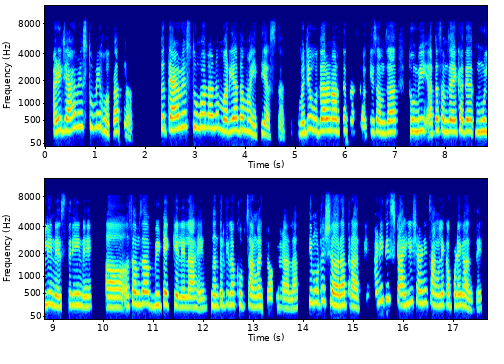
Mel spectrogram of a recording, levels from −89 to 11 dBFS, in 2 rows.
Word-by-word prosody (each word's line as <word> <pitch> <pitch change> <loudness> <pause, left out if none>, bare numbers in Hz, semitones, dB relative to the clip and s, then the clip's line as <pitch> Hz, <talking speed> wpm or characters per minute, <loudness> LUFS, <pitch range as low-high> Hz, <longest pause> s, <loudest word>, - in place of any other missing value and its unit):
आणि 255 +4 +3
ज्यावेळेस 310 +7 +1
तुम्ही 340 +1 -4
होतात 250 -2 -1
ना, - - -6 0.6
तर 305 - 0
त्यावेळेस 310 +5 +5
तुम्हाला 330 -1 +2
ना 330 - -3
मर्यादा 275 0 +4
माहिती 220 -6 -2
असतात. 160 -6 -8 0.3
म्हणजे 225 +6 -1
उदाहरणार्थ 265 -1 +3
कसं, 235 -8 -7
की 245 -1 -4
समजा 240 0 +1 0.3
तुम्ही 260 +1 0
आता 265 +5 +2
समजा 260 -2 +2
एखाद्या 255 0 +3
मुलीने, 245 -2 0
स्त्रीने 245 -4 -3 0.3
अ, 205 - -1 0.5
समजा 265 0 +3
बी-टेक 245 +2 +2
केलेलं 210 -3 +1
आहे. 190 -3 -1 0.2
नंतर 230 +2 0
तिला 250 -1 0
खूप 245 -4 -5
चांगला 220 -2 +1
जॉब 195 -2 -4
मिळाला, 180 -2 -3 0.3
ती - - -2
मोठ्या 290 +2 -3
शहरात 245 -3 +3
राहते 205 0 -1 0.2
आणि 310 +6 -1
ती 360 - -1
स्टायलिश 265 +7 -1
आणि 280 +1 -1
चांगले 240 -3 0
कपडे 235 0 0
घालते. 175 -7 -3
250 Hz, 155 wpm, -23 LUFS, 225-275 Hz, 0.6 s, त्यावेळेस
